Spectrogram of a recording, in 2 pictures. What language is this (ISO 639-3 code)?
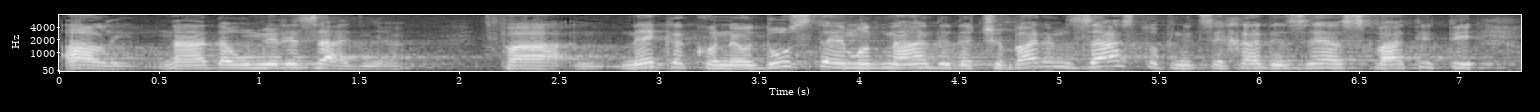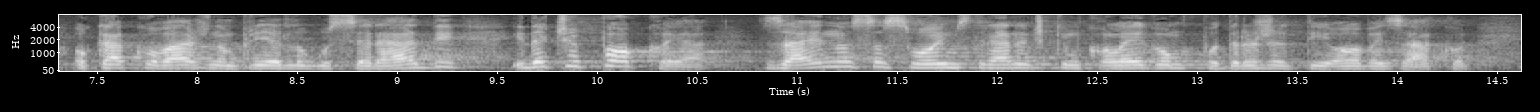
hrv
